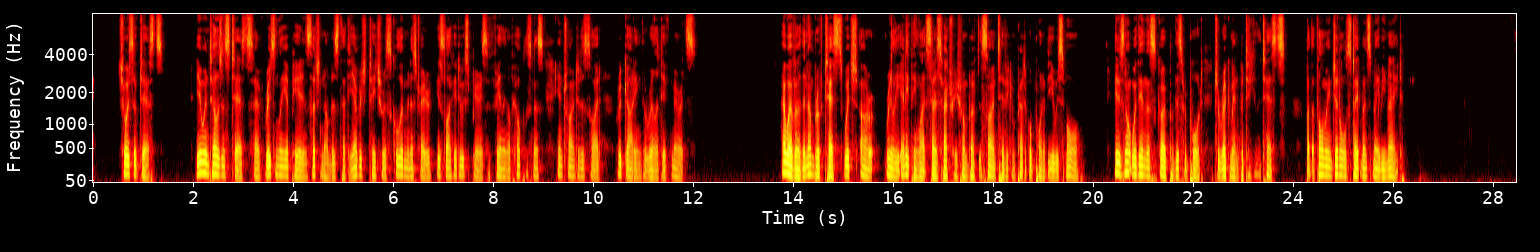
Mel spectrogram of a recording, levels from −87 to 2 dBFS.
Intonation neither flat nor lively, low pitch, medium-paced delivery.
Yes: average, 3.8 semitones; low, 100 Hz; average, 165 wpm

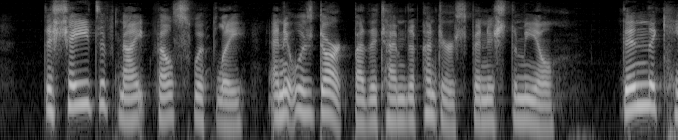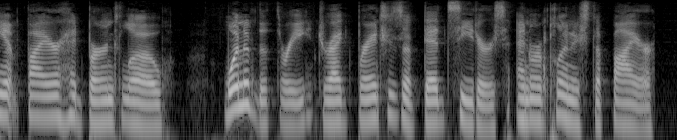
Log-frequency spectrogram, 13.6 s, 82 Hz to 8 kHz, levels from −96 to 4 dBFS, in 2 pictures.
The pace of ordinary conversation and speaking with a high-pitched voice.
No: average, 170 wpm; medium, 160 Hz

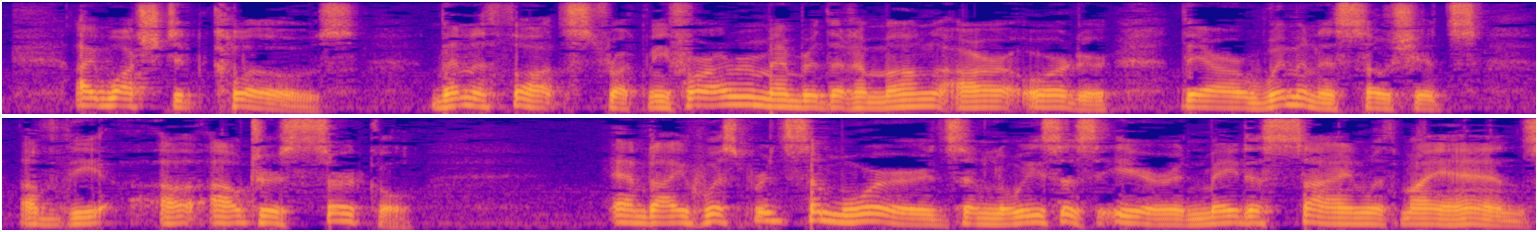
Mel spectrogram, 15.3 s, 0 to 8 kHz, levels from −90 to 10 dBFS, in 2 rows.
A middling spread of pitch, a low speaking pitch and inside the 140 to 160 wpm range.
Yes: average, 4.2 semitones; low, 125 Hz; average, 155 wpm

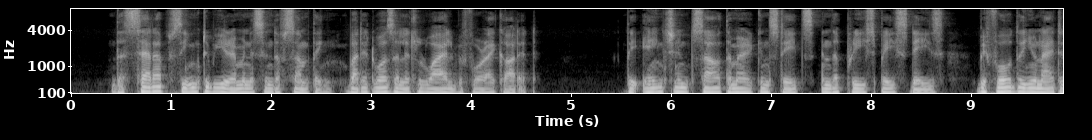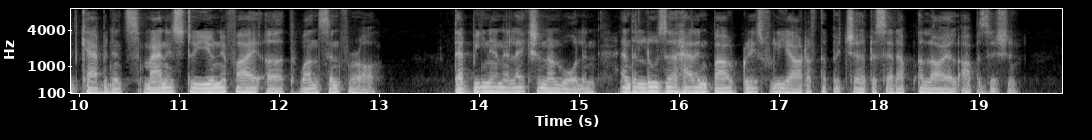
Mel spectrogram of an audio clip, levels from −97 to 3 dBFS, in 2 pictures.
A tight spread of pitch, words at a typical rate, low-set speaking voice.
Yes: narrow, 2.1 semitones; average, 190 wpm; low, 100 Hz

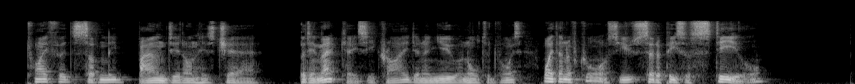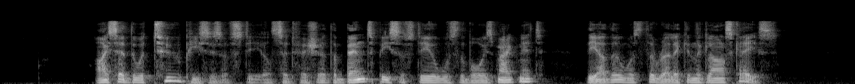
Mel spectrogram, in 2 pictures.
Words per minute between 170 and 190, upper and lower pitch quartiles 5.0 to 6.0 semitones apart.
No: average, 200 wpm; average, 5.3 semitones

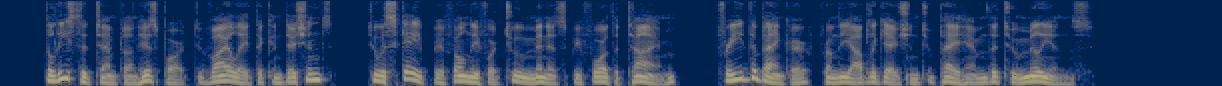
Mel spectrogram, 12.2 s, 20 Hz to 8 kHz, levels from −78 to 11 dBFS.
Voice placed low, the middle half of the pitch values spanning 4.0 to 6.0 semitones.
Yes: low, 115 Hz; average, 5.0 semitones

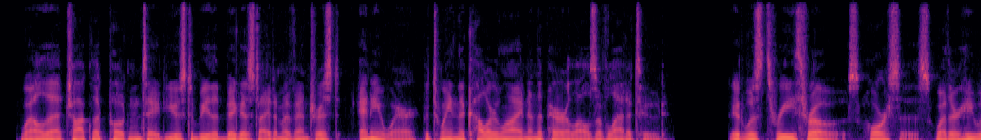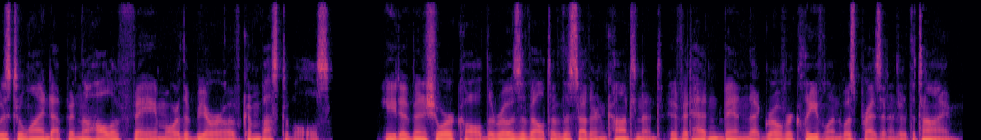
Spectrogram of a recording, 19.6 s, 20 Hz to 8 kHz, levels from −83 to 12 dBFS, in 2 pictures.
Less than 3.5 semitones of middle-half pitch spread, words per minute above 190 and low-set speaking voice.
Yes: average, 2.8 semitones; average, 200 wpm; very low, 85 Hz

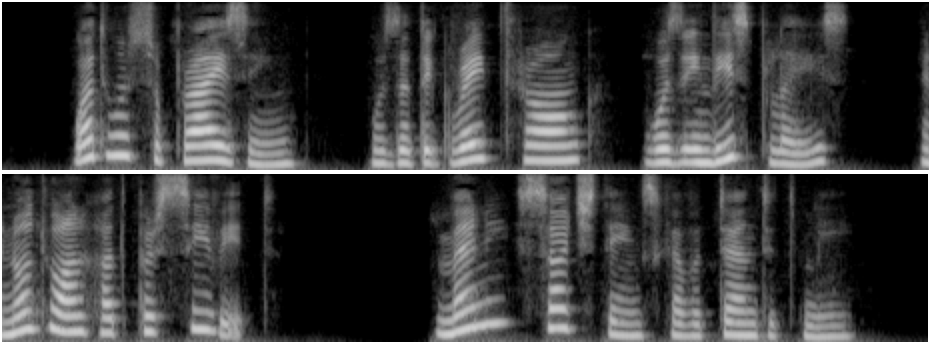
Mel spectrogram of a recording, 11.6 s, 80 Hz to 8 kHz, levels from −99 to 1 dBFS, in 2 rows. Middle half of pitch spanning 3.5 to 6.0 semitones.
Yes: average, 4.9 semitones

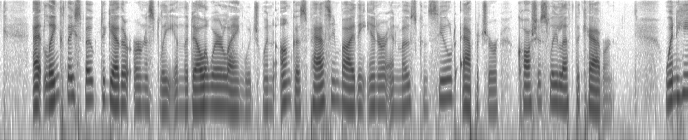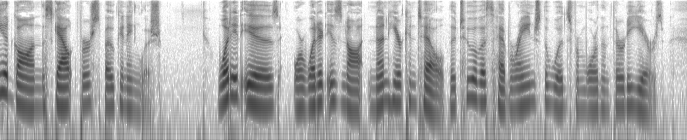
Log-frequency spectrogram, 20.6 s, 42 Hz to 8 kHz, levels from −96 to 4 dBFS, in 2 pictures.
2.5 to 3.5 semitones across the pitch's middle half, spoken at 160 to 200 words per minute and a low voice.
No: average, 3.2 semitones; average, 170 wpm; medium, 155 Hz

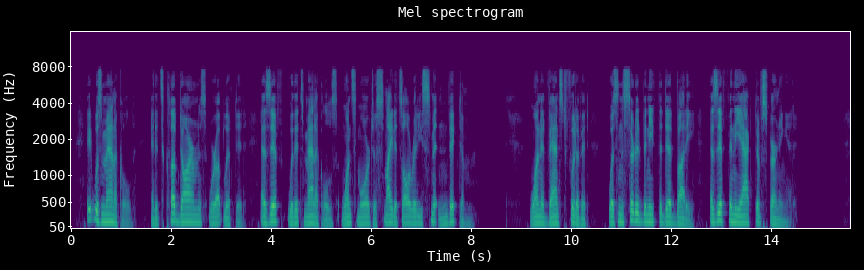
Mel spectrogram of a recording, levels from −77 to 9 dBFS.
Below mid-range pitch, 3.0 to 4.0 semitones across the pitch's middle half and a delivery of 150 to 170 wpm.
Yes: low, 120 Hz; average, 3.5 semitones; average, 160 wpm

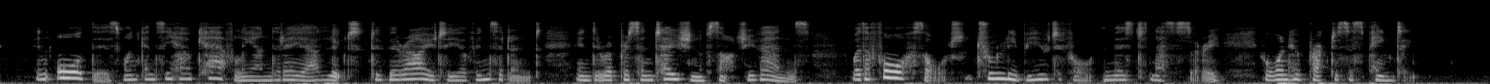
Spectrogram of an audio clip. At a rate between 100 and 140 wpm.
Yes: slow, 135 wpm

